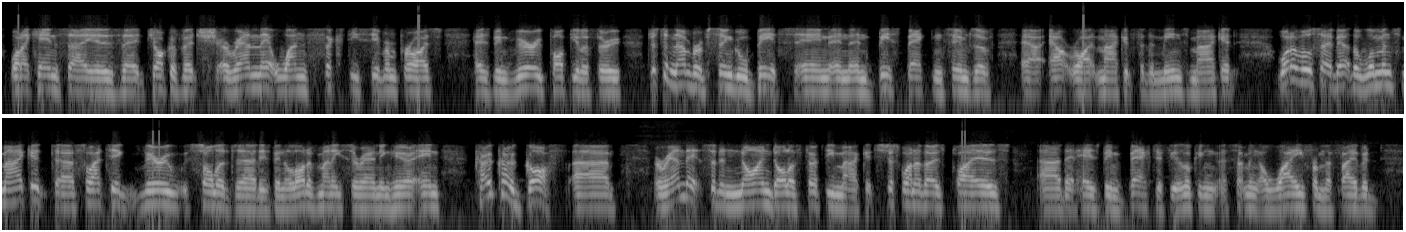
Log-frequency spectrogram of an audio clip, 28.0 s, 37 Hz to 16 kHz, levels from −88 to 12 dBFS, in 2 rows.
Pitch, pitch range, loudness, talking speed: 130 Hz, 125-150 Hz, -27 LUFS, 190 wpm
